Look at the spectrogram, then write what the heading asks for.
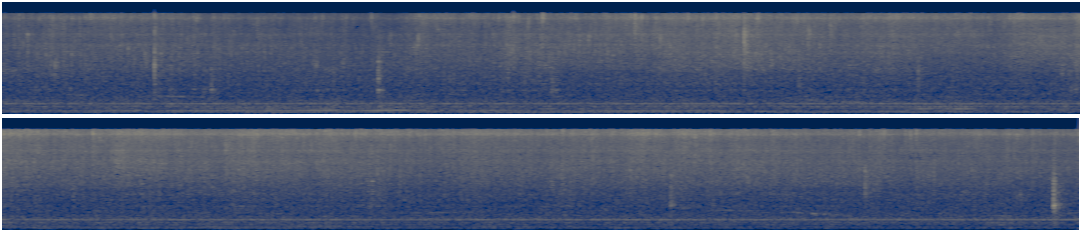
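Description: Stuffed brinjals frying in oil and masala in a nonstick kadhai, a steady sizzle while a spatula stirs them. A few light spatula taps against the pan and a steady low hum run underneath.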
